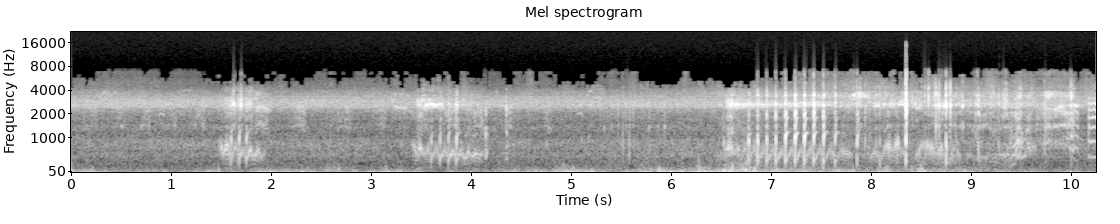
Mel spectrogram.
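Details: Four northern royal albatross, non-breeding birds seeking mates, practise courtship displays on 23 October 2023 at evening; short bursts of buzzy pulsed calling build into a longer loud rattling sequence near the end, over constant wind.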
